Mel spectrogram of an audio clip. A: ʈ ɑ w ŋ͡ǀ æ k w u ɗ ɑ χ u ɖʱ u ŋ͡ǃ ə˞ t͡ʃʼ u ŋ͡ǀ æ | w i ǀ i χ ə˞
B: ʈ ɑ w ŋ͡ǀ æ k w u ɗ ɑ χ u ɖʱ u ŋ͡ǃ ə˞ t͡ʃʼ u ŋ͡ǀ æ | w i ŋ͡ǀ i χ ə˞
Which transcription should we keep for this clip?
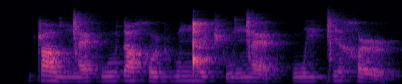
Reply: A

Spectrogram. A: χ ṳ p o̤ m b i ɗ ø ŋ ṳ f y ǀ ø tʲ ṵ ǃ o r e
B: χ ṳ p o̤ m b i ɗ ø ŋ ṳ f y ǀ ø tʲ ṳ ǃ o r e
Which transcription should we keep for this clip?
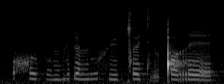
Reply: A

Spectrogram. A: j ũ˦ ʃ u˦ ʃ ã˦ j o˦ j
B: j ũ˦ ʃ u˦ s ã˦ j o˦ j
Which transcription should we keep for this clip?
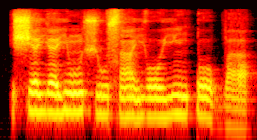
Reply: B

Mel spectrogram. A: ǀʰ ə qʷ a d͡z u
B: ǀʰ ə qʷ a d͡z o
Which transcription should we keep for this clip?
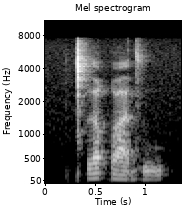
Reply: A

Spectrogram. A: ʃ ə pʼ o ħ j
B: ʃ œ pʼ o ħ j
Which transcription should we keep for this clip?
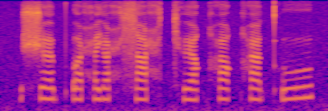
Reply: B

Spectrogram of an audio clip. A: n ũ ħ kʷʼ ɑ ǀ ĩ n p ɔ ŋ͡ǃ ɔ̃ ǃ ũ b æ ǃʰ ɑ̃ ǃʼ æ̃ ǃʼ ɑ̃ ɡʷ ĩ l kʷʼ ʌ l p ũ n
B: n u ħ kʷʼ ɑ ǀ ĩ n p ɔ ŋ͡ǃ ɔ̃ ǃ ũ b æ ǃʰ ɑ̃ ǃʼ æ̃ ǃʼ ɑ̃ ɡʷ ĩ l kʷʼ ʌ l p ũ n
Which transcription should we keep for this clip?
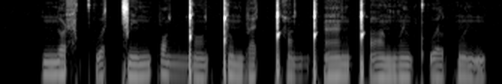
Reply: B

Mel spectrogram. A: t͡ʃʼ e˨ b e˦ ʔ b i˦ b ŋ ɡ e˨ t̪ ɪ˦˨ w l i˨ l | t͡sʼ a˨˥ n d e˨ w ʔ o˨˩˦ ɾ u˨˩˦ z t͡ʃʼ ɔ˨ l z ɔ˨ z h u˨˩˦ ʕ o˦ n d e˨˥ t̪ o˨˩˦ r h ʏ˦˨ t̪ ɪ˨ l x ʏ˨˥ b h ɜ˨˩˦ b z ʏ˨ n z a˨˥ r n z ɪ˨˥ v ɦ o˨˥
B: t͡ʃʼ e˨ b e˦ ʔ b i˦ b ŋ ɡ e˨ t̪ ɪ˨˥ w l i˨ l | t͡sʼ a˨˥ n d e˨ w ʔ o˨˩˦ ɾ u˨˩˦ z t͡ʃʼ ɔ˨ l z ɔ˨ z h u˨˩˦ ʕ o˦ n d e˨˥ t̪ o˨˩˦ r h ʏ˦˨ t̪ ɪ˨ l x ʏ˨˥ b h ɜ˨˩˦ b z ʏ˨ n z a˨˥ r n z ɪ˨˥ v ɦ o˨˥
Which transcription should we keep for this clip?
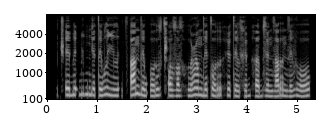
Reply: B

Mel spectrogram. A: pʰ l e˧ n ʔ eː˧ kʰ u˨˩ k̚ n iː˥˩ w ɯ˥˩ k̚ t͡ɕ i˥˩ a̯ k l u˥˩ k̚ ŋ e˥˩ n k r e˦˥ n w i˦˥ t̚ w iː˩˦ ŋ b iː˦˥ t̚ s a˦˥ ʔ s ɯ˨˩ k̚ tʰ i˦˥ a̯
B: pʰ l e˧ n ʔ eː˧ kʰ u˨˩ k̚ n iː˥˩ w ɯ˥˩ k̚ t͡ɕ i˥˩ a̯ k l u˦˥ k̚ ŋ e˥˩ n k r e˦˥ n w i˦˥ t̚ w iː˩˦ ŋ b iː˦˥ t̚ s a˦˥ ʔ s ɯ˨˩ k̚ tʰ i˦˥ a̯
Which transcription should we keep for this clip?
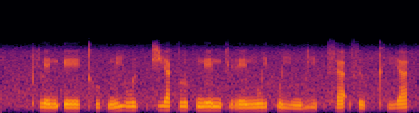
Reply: A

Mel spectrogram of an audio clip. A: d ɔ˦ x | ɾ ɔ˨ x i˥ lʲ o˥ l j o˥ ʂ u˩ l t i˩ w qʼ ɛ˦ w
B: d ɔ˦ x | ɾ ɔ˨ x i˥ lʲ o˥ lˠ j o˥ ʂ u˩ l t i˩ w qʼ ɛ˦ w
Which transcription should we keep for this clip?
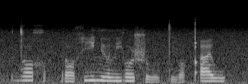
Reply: A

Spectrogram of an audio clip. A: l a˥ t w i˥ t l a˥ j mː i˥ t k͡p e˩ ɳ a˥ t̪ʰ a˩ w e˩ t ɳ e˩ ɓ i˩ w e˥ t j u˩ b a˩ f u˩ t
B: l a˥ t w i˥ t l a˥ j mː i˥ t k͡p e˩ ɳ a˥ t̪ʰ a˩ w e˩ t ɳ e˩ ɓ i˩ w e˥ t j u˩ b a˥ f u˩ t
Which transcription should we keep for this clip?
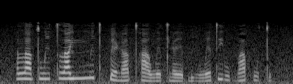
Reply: B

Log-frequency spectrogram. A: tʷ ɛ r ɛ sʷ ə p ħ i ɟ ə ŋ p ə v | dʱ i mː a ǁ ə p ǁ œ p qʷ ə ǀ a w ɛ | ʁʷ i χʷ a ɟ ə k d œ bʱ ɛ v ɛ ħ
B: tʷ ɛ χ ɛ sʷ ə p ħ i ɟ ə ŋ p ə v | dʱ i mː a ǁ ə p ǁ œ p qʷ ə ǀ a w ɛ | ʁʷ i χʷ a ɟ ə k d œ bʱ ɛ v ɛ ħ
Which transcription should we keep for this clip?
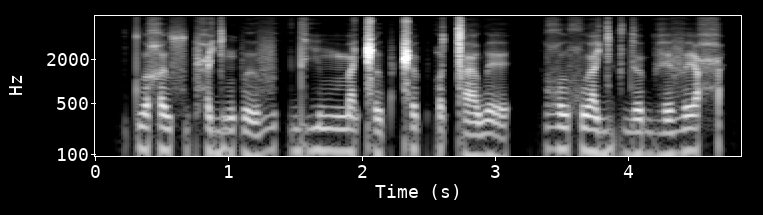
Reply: B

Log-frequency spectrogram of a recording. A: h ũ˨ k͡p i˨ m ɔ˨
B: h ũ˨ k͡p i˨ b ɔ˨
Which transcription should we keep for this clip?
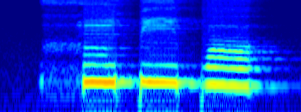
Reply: B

